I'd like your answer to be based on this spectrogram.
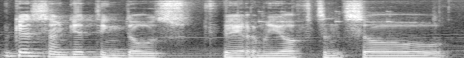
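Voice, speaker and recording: A man's voice: on the low side, slow pace, darkish tone, soft background music. A man giving casual live gameplay commentary, muttering to himself in short fragments. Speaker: game livestreamer.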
